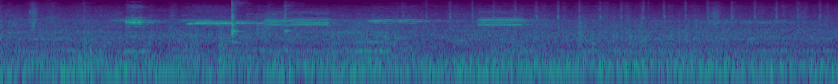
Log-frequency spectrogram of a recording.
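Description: Steady street-traffic rumble with short, high vehicle horn toots repeating from about one to four seconds in, and a few sharp clicks.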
